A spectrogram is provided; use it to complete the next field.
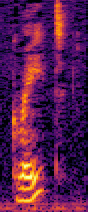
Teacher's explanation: great has one syllable so we only have one syllable to make our voice glide up · we're using rising intonation because this question requires a yes or no answer.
